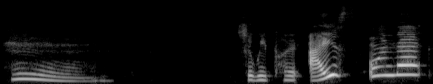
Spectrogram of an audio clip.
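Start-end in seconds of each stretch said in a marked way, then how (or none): 2.4-4.2 playful high question. Acted.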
